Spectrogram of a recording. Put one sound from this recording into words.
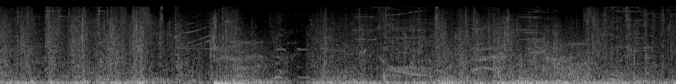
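Bow shots twang and arrows strike in quick succession during a video game fight.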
